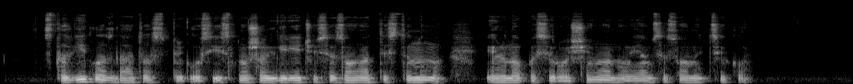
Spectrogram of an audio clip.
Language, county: Lithuanian, Kaunas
